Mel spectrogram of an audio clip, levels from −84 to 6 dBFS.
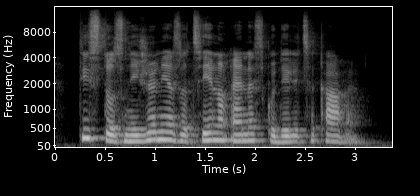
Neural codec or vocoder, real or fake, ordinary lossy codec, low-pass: codec, 44.1 kHz, 7.8 kbps, Pupu-Codec; fake; none; 14.4 kHz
